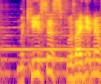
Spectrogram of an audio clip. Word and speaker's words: Lachesis: Lachesis? Was I getting it right this time? I don't care. Like, you can... As long as you're not saying Rachesis, like the fucking translation patch.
